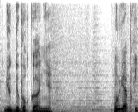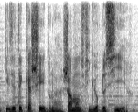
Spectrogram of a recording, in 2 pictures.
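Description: A man narrating a literary audiobook in a measured, even storytelling manner. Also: lowish voice.

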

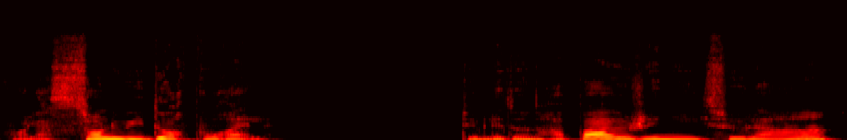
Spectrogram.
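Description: A woman voicing a miserly old man who is by turns gruff and wheedling, with a lower voice and shifting pace. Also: expressive, moderate pace, no room sound, clean studio sound, heavily acted. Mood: coaxing, gruff.

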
